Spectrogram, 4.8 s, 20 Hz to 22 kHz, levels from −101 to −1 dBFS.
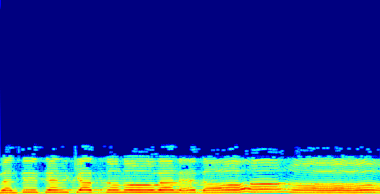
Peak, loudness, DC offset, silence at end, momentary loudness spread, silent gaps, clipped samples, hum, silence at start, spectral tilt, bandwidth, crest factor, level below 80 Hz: -6 dBFS; -21 LUFS; under 0.1%; 0 s; 5 LU; none; under 0.1%; none; 0 s; -1.5 dB/octave; 5.6 kHz; 14 dB; -74 dBFS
